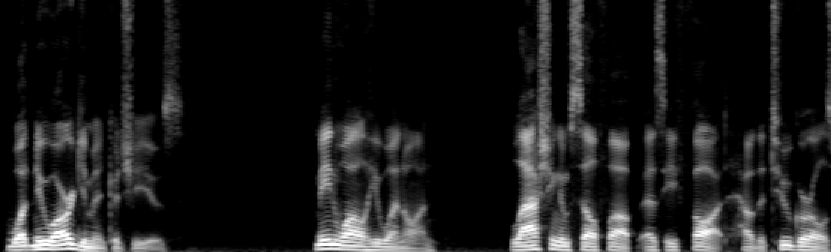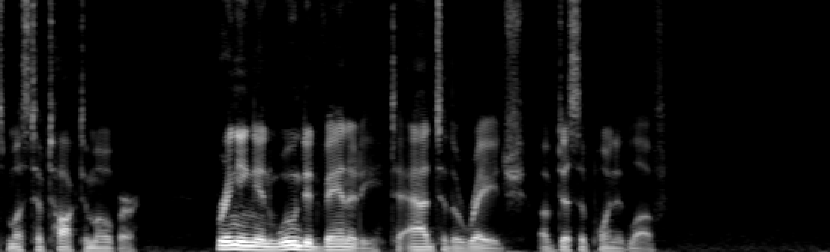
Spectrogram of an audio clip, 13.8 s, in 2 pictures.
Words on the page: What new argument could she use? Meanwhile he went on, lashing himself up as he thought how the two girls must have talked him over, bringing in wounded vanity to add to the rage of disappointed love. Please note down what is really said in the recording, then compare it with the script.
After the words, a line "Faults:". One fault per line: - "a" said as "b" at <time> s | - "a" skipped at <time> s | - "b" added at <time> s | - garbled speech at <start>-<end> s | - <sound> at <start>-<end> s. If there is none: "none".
What new argument could she use? Meanwhile he went on, lashing himself up as he thought how the two girls must have talked him over, bringing in wounded vanity to add to the rage of disappointed love.
Faults:
none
